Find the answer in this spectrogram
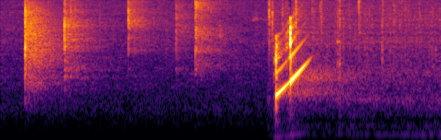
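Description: A short, loud whistle that sweeps quickly upward in pitch, about one and a half seconds in, preceded by a few faint hissy crackles.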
